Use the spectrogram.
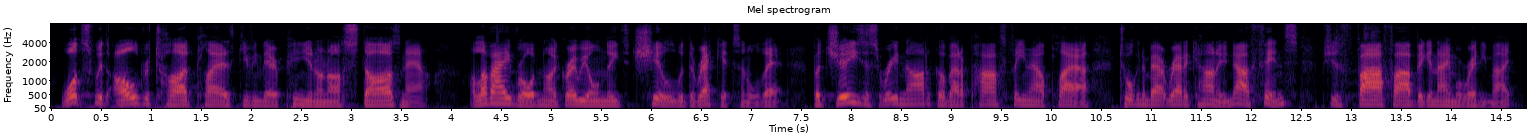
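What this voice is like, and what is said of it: Imitation of Nick's accent. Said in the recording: “I'll read it out for you in Nick's accent ... It didn't seem mate. I added that for effect.”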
